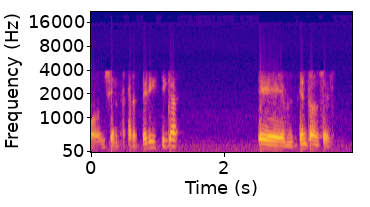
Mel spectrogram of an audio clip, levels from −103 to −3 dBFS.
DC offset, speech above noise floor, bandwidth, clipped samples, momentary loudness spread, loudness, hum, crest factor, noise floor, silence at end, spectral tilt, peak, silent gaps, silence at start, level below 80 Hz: under 0.1%; 39 dB; 4.1 kHz; under 0.1%; 11 LU; -22 LUFS; none; 16 dB; -60 dBFS; 0.35 s; -7.5 dB/octave; -6 dBFS; none; 0 s; -56 dBFS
